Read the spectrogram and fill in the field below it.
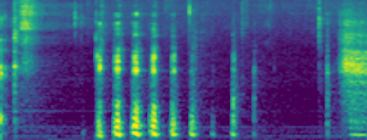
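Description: A man laughs softly nearby.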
